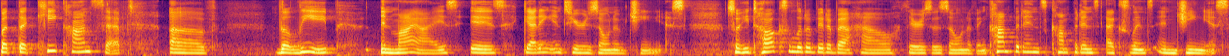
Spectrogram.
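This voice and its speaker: Moderate speed and ordinary pitch variation in a plain, everyday voice. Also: woman, medium pitch for a woman. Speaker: podcast host. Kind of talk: solo podcast monologue. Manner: casual, conversational.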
